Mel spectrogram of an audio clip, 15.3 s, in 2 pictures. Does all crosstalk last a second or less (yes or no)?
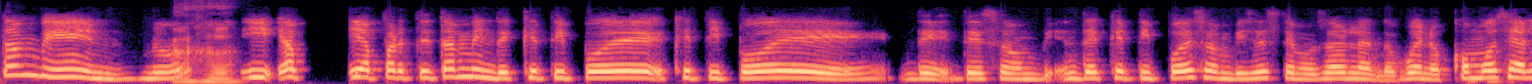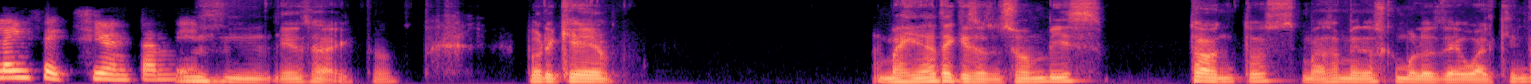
yes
